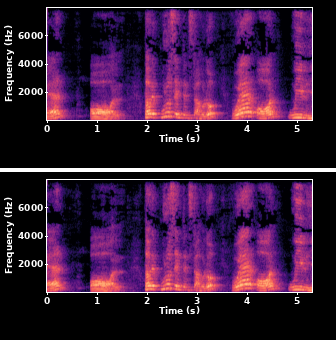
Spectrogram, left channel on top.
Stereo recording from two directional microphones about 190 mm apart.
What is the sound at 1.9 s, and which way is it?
Speech, 15° left (ahead or behind).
